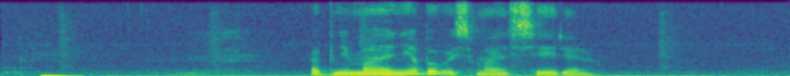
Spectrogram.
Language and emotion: Russian, neutral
